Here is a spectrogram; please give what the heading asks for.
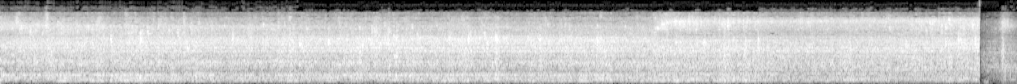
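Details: Old discontinued Bosch dishwasher that fills and hums but doesn't wash; steady rushing hiss of water pouring in, even and unbroken until the valve shuts off. Normal water fill.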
